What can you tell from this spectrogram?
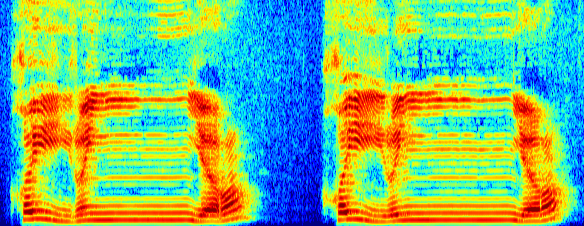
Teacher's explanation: ہم تنوین کو یا کے ساتھ ملائیں گے اور تنوین کو یا کے اندر مدغم کریں گے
